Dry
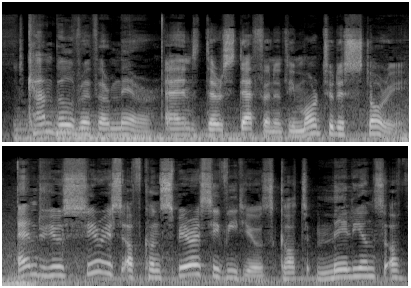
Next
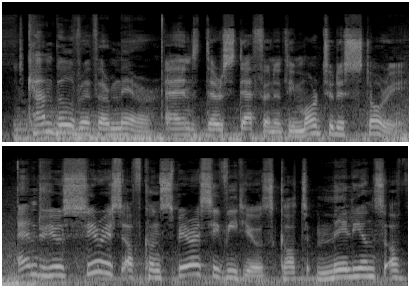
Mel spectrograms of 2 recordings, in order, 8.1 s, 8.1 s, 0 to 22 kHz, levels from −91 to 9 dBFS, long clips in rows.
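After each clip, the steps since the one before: dynamic EQ 1200 Hz, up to -4 dB, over -44 dBFS, Q 5.3; limiter -15.5 dBFS, peak gain reduction 11.5 dB; gain -4.5 dB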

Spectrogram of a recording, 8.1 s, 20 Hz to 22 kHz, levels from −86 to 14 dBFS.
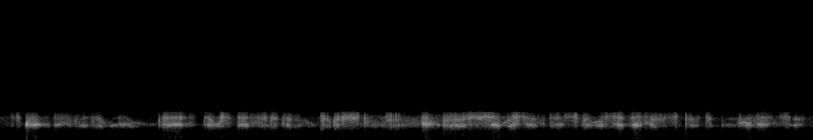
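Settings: brick-wall FIR high-pass 2200 Hz; gain +7 dB; AMR-NB 7.95 kbps 8000 Hz

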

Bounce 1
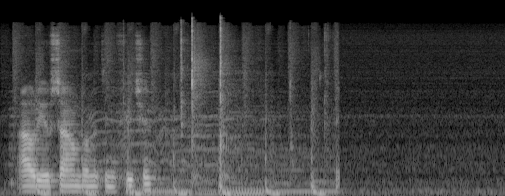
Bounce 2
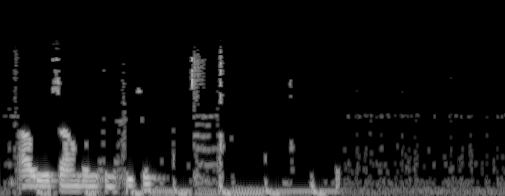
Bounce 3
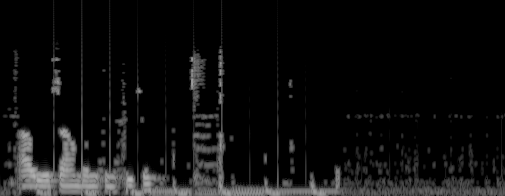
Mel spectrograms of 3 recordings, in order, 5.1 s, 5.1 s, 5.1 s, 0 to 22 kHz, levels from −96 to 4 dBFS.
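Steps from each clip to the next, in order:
spectral gate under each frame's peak -10 dB strong; Chebyshev low-pass 7300 Hz, order 8; gain +3.5 dB
crackling interface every 0.28 s, samples 64, repeat, from 0.53; gain -7.5 dB

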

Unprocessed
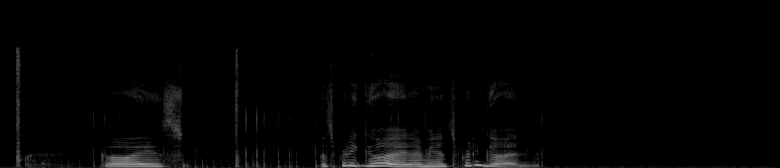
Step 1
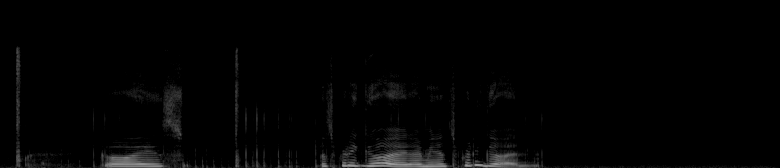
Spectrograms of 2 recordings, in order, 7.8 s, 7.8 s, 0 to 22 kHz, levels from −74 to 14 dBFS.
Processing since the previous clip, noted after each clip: dynamic EQ 3700 Hz, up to -6 dB, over -57 dBFS, Q 1.8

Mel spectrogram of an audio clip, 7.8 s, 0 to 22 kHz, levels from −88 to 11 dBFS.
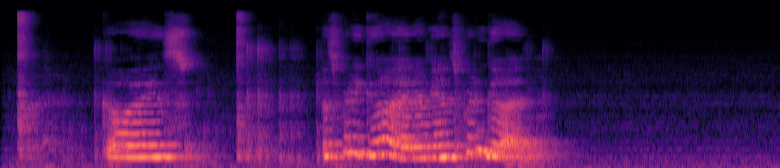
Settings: limiter -25 dBFS, peak gain reduction 10 dB; reverb RT60 0.65 s, pre-delay 5 ms, DRR -9.5 dB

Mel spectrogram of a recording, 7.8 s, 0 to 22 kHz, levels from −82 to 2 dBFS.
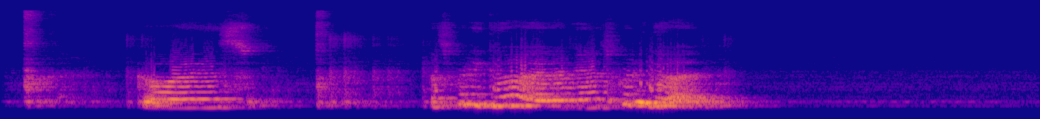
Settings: echo 0.183 s -21 dB; overloaded stage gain 12.5 dB; rippled Chebyshev high-pass 330 Hz, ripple 9 dB

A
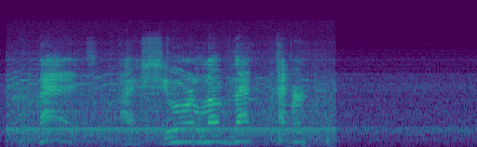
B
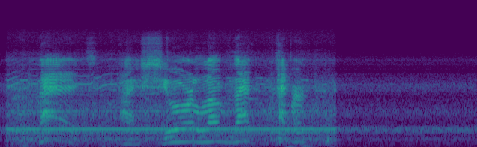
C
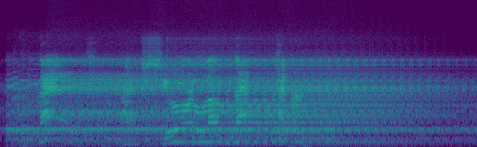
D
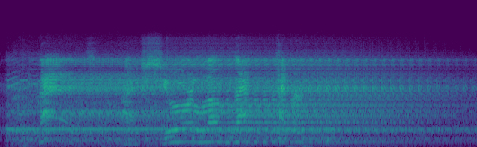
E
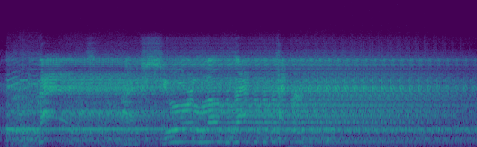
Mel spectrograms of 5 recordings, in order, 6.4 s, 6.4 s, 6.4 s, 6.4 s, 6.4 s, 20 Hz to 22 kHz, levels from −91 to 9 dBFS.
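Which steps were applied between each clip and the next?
ripple EQ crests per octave 0.99, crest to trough 9 dB; gain -6 dB
swelling echo 0.122 s, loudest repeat 5, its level -13.5 dB; lo-fi delay 81 ms, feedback 35%, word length 8-bit, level -15 dB
resonant high shelf 7100 Hz -8.5 dB, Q 1.5; gain +1 dB
compressor 2:1, threshold -42 dBFS, peak gain reduction 11 dB; gain +8 dB

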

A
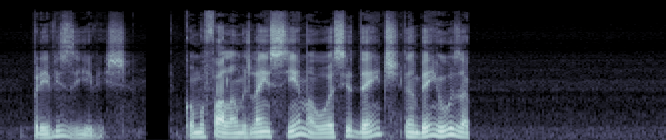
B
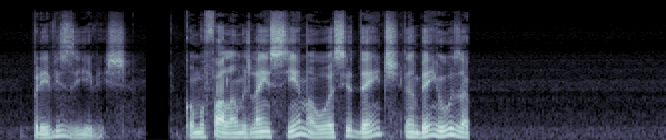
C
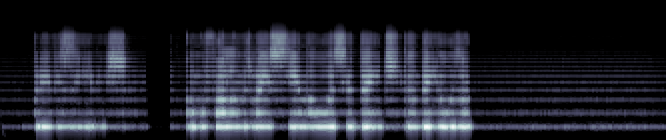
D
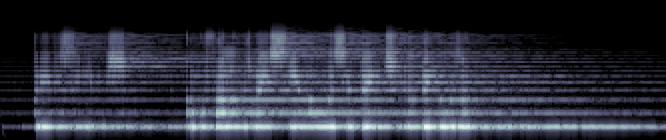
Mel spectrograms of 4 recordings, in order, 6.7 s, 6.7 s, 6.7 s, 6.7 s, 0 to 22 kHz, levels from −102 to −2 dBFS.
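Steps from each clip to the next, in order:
nothing audible
AGC gain up to 8.5 dB; vocoder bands 32, saw 391 Hz; gain +1.5 dB
reverb RT60 5.1 s, pre-delay 42 ms, DRR 9.5 dB; gain -1 dB

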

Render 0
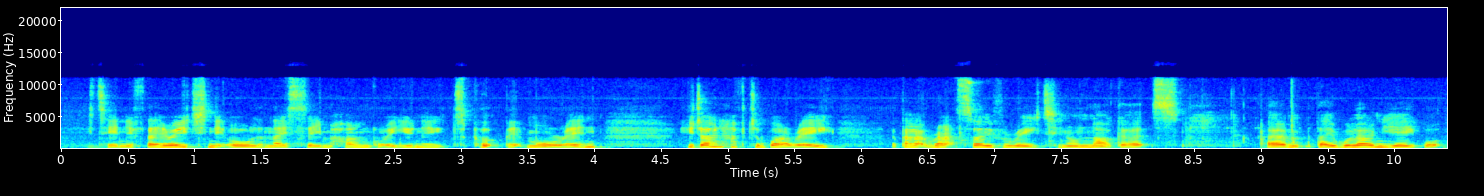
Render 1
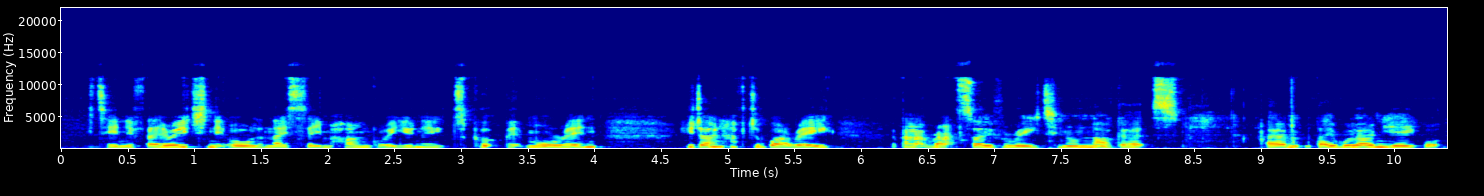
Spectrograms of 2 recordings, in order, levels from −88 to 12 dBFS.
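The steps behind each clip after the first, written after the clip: per-bin expansion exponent 2; bell 950 Hz -2 dB 1.5 oct; maximiser +13 dB; gain -8 dB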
